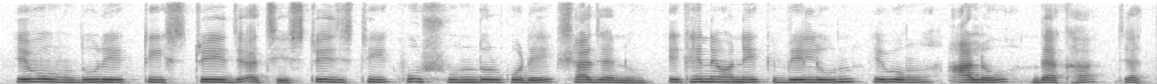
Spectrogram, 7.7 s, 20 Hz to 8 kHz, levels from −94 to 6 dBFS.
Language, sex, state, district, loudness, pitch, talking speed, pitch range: Bengali, female, West Bengal, Malda, -30 LUFS, 230 Hz, 140 wpm, 220-240 Hz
